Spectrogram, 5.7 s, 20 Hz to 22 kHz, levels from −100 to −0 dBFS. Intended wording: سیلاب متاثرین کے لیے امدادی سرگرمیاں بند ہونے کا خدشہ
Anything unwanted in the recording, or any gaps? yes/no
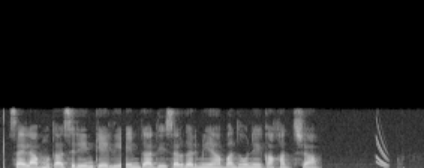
yes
